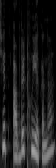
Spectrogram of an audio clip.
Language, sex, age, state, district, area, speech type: Santali, female, 45-60, Jharkhand, Bokaro, rural, spontaneous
